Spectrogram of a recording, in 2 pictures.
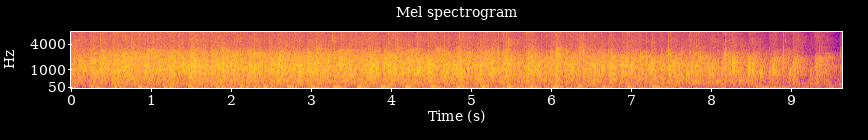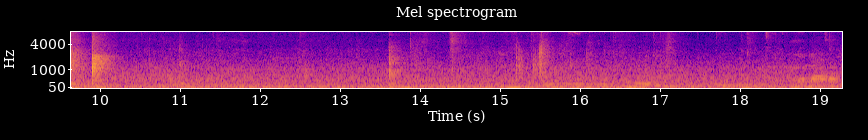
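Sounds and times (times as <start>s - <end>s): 
large audience applause: 0.0s - 10.2s.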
